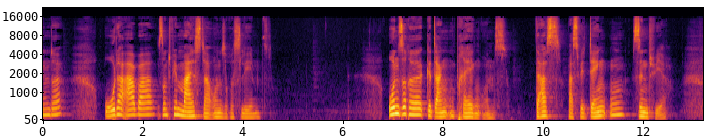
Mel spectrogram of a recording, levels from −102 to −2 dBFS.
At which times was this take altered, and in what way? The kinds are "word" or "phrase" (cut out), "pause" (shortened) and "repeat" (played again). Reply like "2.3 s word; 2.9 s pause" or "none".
none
